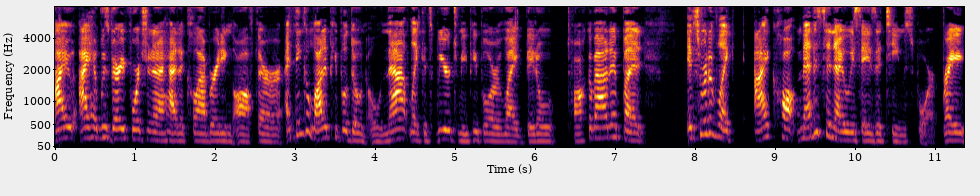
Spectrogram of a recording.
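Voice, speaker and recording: A woman's fairly low voice, bright and sharp, with lively intonation, big swings in loudness and a fairly quick pace. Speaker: fertility doctor and author. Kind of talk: podcast interview.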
